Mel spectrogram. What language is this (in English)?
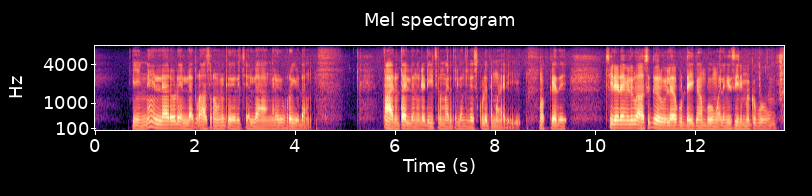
Malayalam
